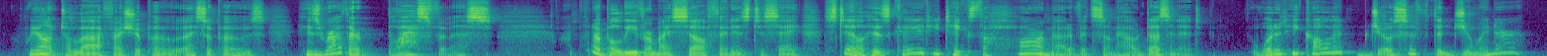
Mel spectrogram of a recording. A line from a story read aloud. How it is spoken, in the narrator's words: Haynes, who had been laughing guardedly, said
